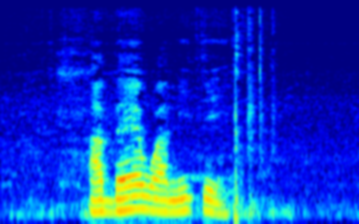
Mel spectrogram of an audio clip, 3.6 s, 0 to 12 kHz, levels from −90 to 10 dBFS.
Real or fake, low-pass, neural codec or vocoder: real; 10.8 kHz; none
